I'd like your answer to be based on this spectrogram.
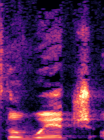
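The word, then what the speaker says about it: The VVitch: It's pronounced The Witch, although it's spelled with two capital V's instead of a capital W.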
